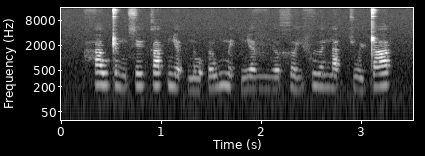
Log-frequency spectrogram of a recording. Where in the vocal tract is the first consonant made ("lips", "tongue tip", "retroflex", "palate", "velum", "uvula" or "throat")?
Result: throat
